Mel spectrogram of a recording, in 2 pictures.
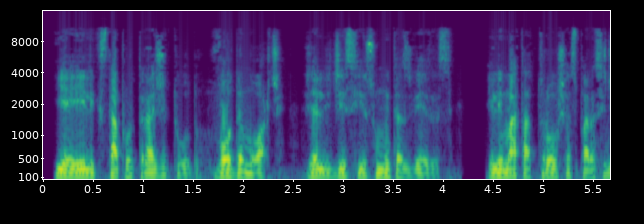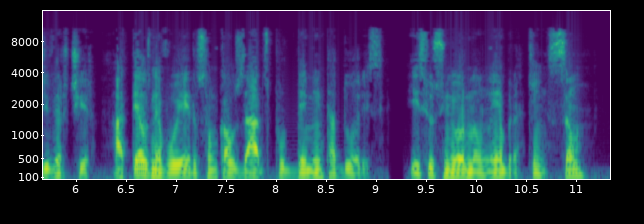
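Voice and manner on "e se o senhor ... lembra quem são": ordinary delivery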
